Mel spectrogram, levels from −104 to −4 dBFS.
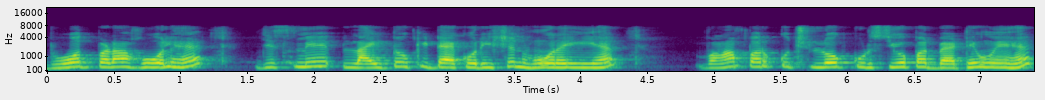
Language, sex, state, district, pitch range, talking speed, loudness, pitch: Hindi, female, Uttar Pradesh, Gorakhpur, 230-265 Hz, 160 wpm, -19 LUFS, 245 Hz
